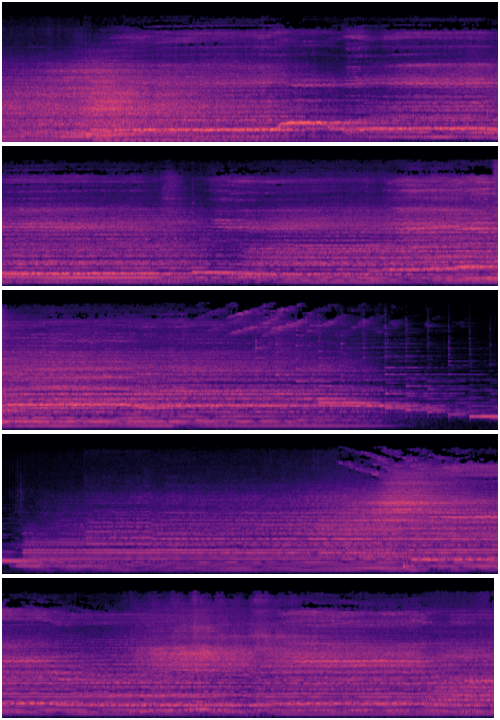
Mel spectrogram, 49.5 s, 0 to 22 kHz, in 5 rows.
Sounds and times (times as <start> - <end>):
Music: 0.0 - 49.5.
